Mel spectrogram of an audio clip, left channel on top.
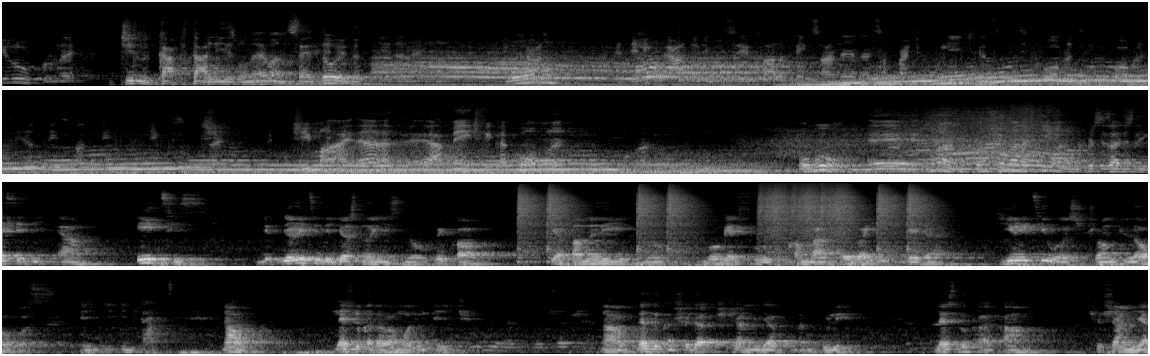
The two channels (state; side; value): different; both; correlation 0.00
